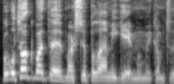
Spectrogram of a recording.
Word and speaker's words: Marsupilami: so marsupial army. – How's that? That's not how you say it.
